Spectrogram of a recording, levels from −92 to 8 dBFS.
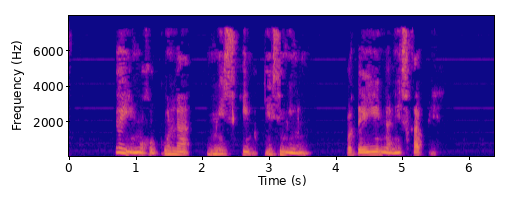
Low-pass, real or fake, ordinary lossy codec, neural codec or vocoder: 7.2 kHz; fake; MP3, 32 kbps; vocoder, 22.05 kHz, 80 mel bands, HiFi-GAN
